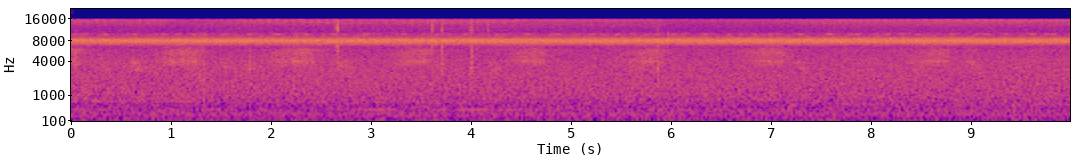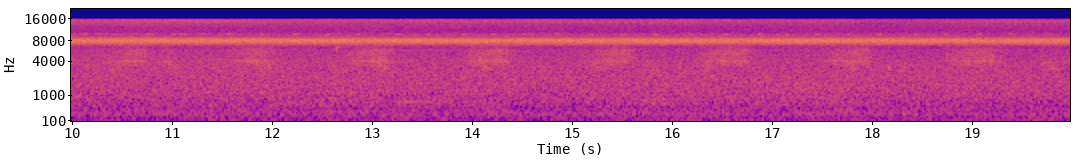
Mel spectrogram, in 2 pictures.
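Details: In summer, when cicadas are loud, their song forms a constant thin high-pitched drone, layered with a regular pulsing buzz that beats close to once a second throughout, over a low outdoor hum.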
